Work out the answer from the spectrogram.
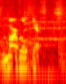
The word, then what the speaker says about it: Marvelists: Yeah, Marvelists. Like scientists.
